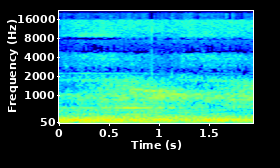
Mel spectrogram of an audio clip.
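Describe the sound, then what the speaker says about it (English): Steady low roar of distant highway traffic on Highway 62 in the California low desert, a constant rumble with no distinct vehicles standing out. "The strange roar you may hear in the background is traffic on Highway 62"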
